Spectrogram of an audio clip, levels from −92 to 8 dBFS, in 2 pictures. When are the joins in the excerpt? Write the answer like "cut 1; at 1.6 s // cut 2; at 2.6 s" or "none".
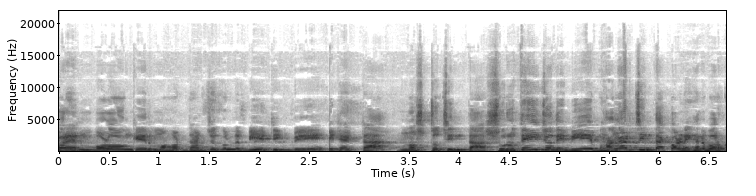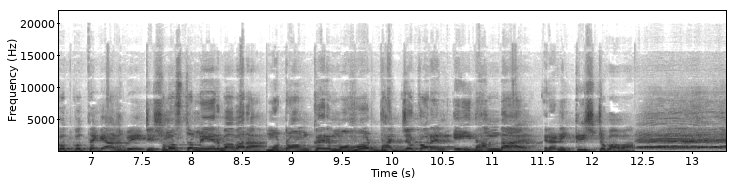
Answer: cut 1; at 7.5 s // cut 2; at 8.7 s // cut 3; at 12.4 s

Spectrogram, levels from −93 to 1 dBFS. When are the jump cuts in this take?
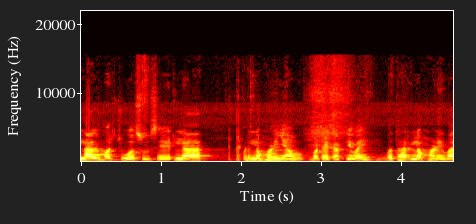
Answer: none

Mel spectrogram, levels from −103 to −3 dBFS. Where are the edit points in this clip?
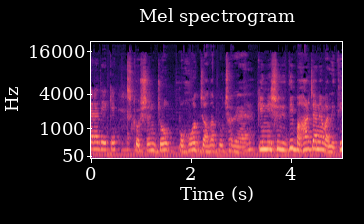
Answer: cut 1; at 0.8 s // cut 2; at 3.3 s

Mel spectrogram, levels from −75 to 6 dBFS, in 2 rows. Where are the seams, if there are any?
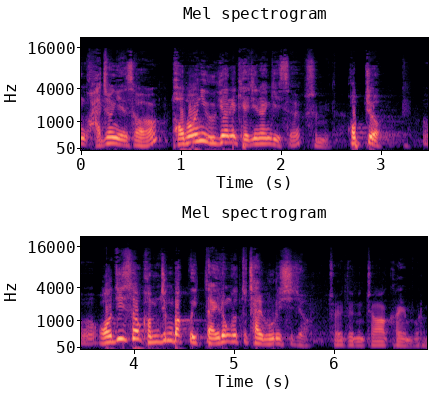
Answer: none

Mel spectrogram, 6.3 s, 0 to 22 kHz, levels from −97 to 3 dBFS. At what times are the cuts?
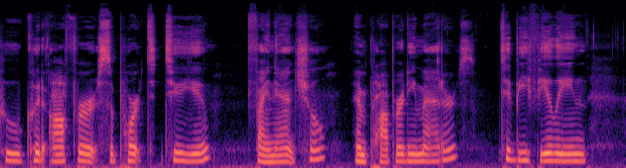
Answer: cut 1; at 2.4 s // cut 2; at 3.4 s // cut 3; at 5.0 s

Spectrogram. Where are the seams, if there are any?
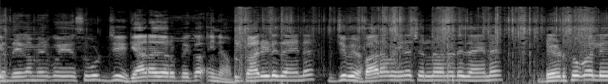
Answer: cut 1; at 2.4 s

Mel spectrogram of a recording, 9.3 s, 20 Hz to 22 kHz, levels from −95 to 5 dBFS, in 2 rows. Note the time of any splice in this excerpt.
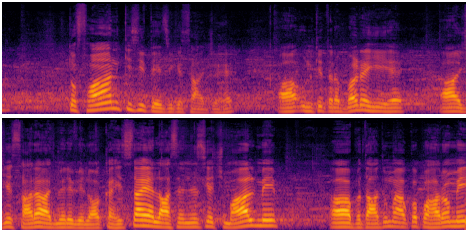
none

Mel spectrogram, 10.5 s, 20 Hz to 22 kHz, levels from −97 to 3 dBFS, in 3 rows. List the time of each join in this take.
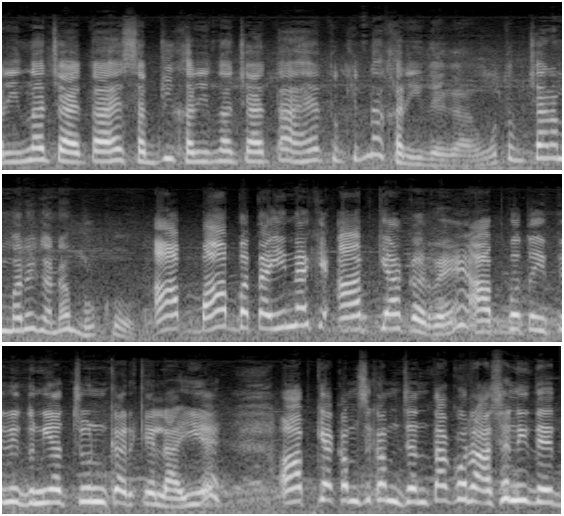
cut 1; at 4.4 s

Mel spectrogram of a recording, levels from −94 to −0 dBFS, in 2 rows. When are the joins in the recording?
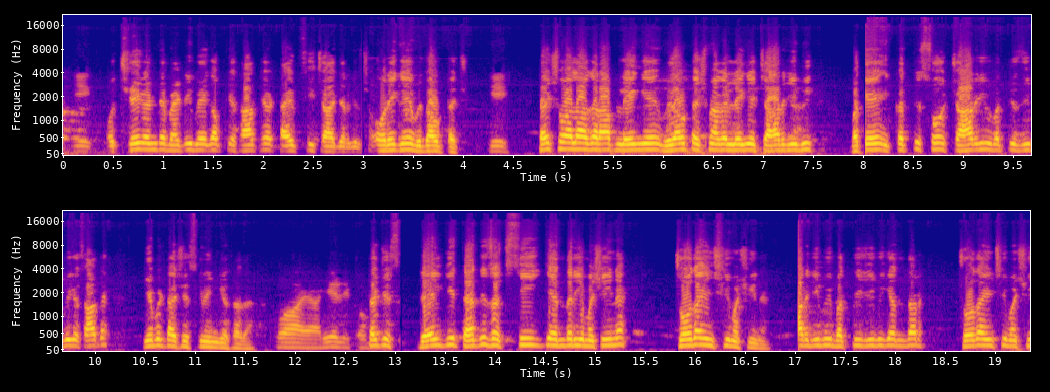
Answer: cut 1; at 3.0 s // cut 2; at 8.0 s // cut 3; at 13.0 s // cut 4; at 17.0 s

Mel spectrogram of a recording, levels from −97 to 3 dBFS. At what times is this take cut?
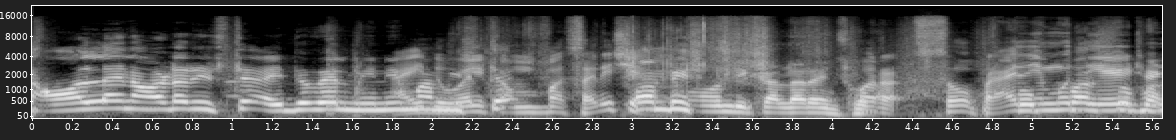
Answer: cut 1; at 3.4 s

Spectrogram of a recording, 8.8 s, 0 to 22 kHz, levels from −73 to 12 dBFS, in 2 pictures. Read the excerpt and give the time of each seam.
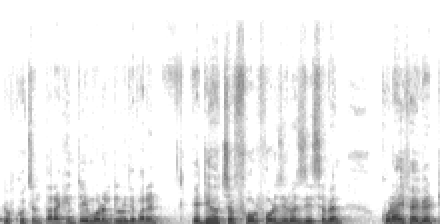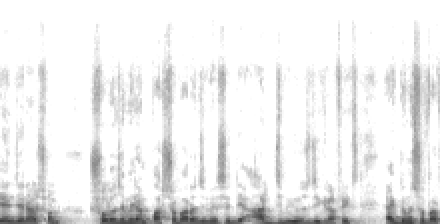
none

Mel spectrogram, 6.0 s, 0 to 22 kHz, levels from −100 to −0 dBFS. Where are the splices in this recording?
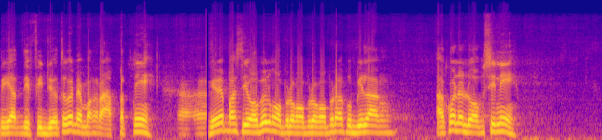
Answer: cut 1; at 2.1 s

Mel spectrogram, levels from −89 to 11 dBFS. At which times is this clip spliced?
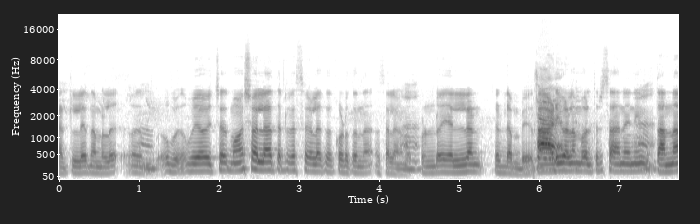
cut 1; at 5.9 s

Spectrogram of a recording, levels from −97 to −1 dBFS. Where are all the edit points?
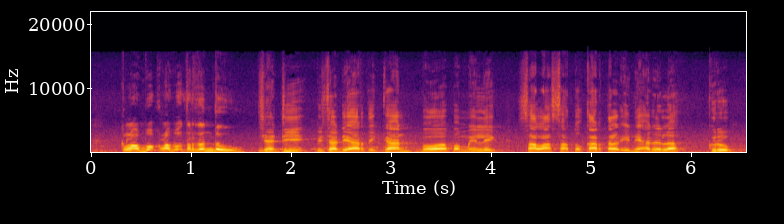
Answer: cut 1; at 1.6 s

